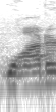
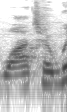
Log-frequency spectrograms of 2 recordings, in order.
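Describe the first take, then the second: First: The middle consonant sounds like a soft D. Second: The middle consonant sounds like a crisp T. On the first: "I would say D" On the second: "instead of saying T"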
